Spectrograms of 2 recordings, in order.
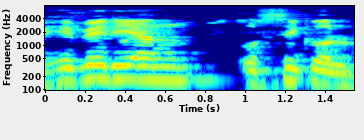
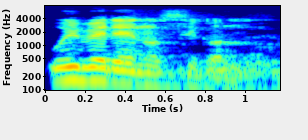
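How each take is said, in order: First: The first word begins with a V sound. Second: The first word begins with a W sound. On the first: This is how German speakers say it. "German দেশের লোকরা এটাকে বলা হয় ভেবেরিয়ান অসিকল" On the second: This is how local speakers say it. "আমরা বলি উইবেরিয়ান অসিকল"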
